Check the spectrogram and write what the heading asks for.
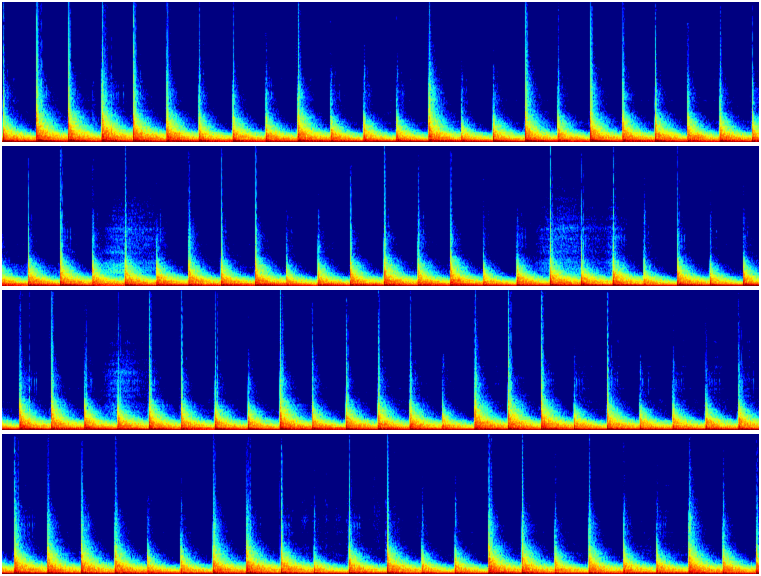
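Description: Floor tom from a drum kit struck with a felt-headed mallet in a steady, even pulse of three beats per second, shamanic-drumming style. Each stroke leaves a deep ringing low tone that carries into the next.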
